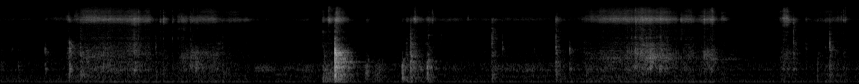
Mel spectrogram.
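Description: Quiet hair-styling handling sounds: hair rustling as it is drawn through a flat iron and round brush, with a few small clicks and knocks, the sharpest about three seconds in.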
